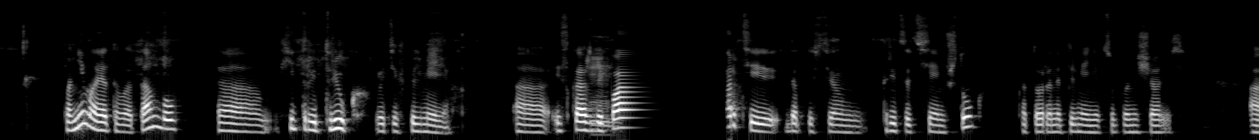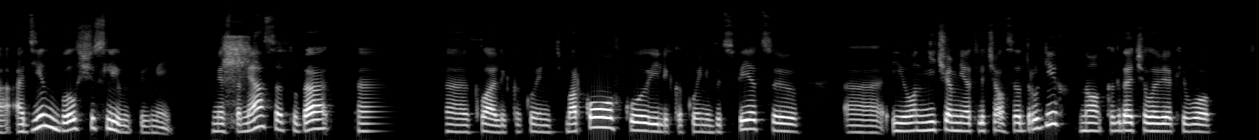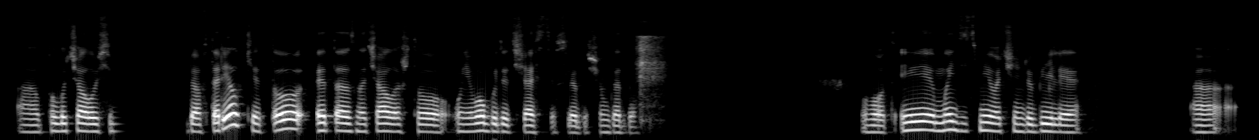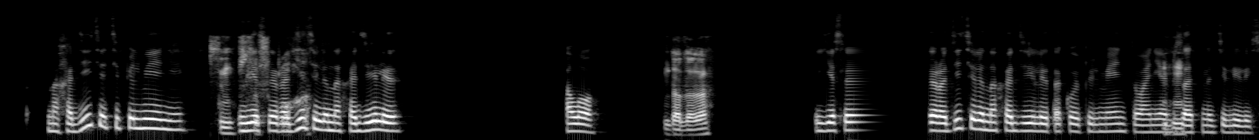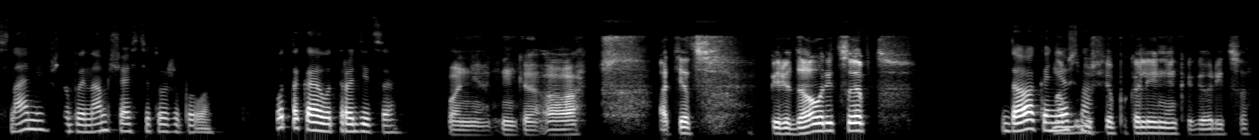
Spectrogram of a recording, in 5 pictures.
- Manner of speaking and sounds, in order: other background noise; distorted speech; other noise; sniff; sniff; tapping
- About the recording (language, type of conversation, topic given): Russian, podcast, Какие семейные традиции для тебя самые важные?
